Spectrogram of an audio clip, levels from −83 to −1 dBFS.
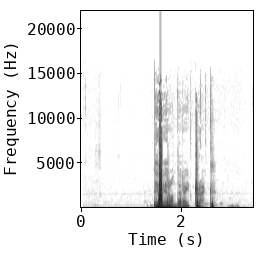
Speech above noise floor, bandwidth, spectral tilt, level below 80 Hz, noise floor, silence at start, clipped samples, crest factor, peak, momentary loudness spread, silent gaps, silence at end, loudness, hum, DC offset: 50 dB; 16 kHz; -4.5 dB/octave; -38 dBFS; -67 dBFS; 1.45 s; under 0.1%; 22 dB; 0 dBFS; 15 LU; none; 0.8 s; -18 LUFS; none; under 0.1%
